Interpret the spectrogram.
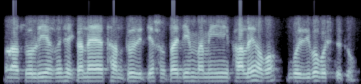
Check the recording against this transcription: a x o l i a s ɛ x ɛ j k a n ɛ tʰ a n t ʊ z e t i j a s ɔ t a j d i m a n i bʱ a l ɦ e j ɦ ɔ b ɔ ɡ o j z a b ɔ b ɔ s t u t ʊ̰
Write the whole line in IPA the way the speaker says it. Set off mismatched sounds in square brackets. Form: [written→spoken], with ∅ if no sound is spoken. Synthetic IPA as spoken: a [x→s] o l i a s ɛ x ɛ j k a n ɛ tʰ a n t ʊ z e t i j a s ɔ t a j d i m a [n→m] i bʱ a l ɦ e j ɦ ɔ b ɔ ɡ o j z [a→i] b ɔ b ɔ s t u t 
